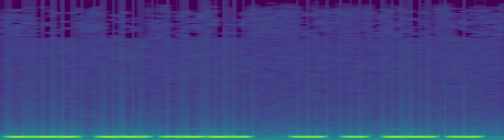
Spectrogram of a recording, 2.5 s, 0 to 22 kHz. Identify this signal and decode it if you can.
Morse code, heard as a keyed tone, about 55 wpm, spaced as for 44 wpm, 600 Hz. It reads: Y GUD SIGS
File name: archived / CRSnet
